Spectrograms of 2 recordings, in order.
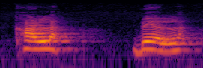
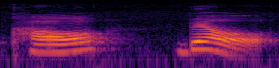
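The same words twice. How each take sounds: First: The final L is released quickly. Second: The final L is held long and soft. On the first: The speaker calls it wrong. "We don't say" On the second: The speaker calls it right. "We say call Bill. So the tongue is relaxed and it touches right behind the upper teeth and it stays there"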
